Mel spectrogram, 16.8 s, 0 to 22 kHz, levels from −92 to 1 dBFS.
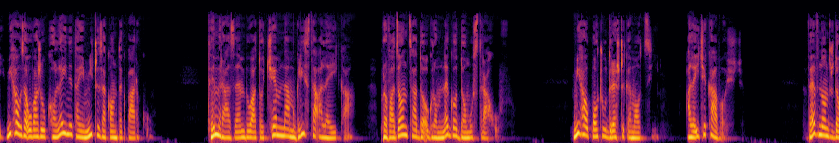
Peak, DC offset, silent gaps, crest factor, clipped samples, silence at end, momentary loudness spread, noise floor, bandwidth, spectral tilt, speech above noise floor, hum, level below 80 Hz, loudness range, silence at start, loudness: -2 dBFS; under 0.1%; none; 14 dB; under 0.1%; 0 s; 11 LU; -81 dBFS; 14 kHz; -7 dB/octave; 66 dB; none; -58 dBFS; 4 LU; 0 s; -16 LUFS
